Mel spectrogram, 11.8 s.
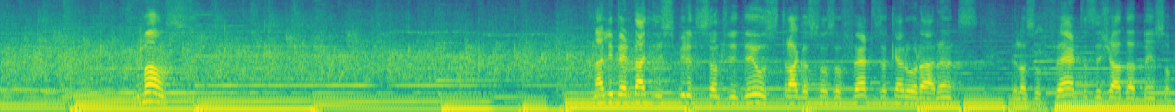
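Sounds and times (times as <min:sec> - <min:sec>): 
audience applause: 0:00.0 - 0:07.9
sustained changing keyboard chords: 0:00.0 - 0:11.7
speech: 0:01.4 - 0:01.9, 0:06.0 - 0:11.7.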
